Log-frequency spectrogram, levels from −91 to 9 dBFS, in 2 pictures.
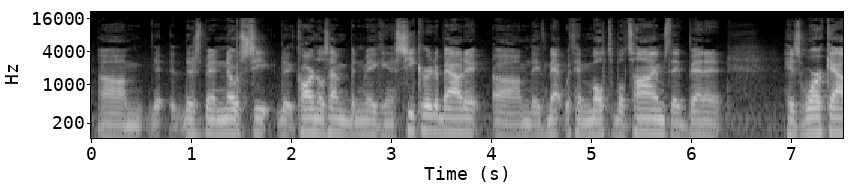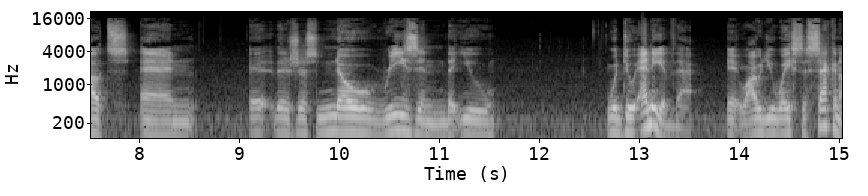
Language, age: English, 20-39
